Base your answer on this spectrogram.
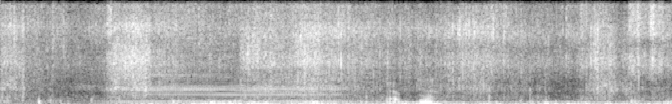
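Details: Calves calling for their missing mothers: one drawn-out, slightly wavering moo of about a second, with a man talking nearby and rustling outdoor noise.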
